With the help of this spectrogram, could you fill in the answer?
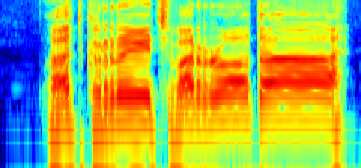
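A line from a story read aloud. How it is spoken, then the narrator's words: Several men shouting. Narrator (Russian): закричали сержанты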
